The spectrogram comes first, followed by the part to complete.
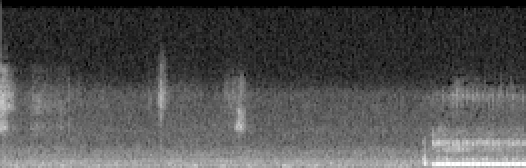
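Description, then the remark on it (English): A quiet, hissy phone line sits idle for a few seconds after dialing the Washington, D.C. office of Senator Kristen Gillibrand of New York, then a loud, steady telephone ring tone cuts in near the end as the call starts ringing. “Calling Senator Kristen Gillibrand.”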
